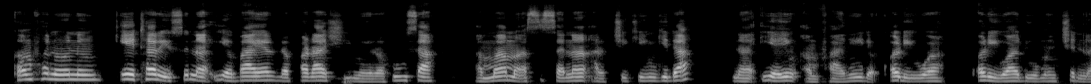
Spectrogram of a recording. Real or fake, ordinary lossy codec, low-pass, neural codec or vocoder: fake; none; 19.8 kHz; vocoder, 44.1 kHz, 128 mel bands, Pupu-Vocoder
